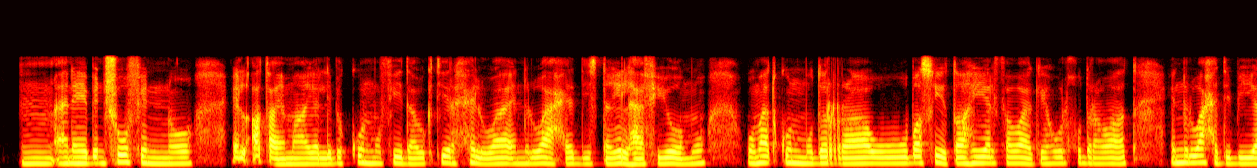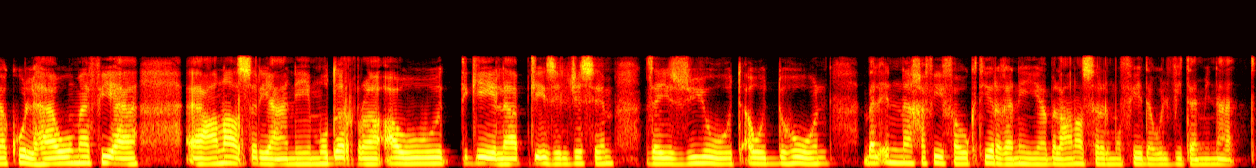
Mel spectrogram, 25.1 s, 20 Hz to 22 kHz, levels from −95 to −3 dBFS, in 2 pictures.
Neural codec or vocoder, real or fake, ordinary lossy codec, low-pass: none; real; none; 5.4 kHz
